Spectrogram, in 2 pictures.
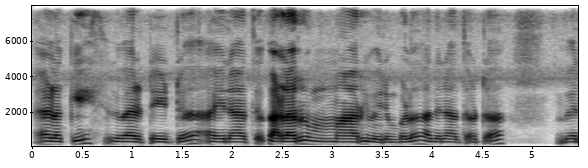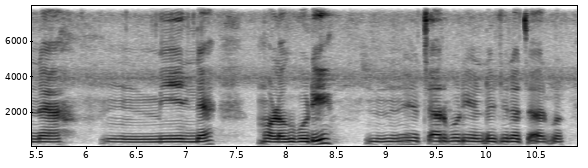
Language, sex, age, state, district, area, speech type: Malayalam, female, 60+, Kerala, Malappuram, rural, spontaneous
